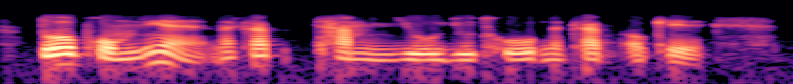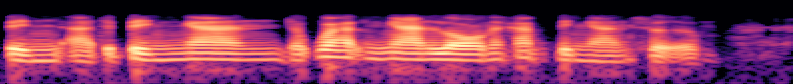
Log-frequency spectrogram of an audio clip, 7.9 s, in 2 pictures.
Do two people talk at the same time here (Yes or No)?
No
